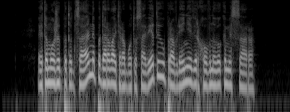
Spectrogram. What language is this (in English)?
Russian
